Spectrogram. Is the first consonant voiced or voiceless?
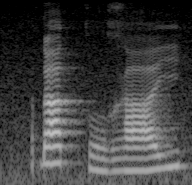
voiced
